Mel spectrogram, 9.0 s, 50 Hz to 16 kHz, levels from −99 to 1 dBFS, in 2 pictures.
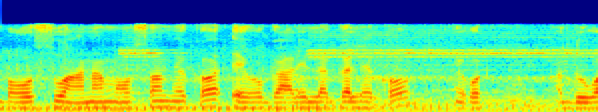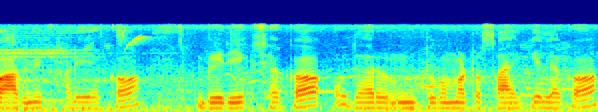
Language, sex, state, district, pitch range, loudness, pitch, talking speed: Hindi, male, Bihar, Begusarai, 145-150 Hz, -20 LUFS, 145 Hz, 135 wpm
